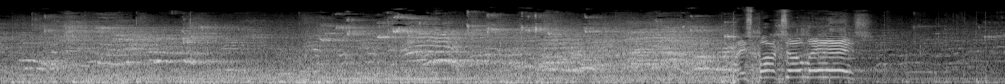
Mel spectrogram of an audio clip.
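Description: Basketball game sounds echoing in a gym hall: the ball bouncing, footsteps and spectators' voices. About seven and a half seconds in comes a short cluster of high squeals, after which the level drops.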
